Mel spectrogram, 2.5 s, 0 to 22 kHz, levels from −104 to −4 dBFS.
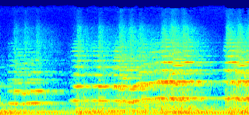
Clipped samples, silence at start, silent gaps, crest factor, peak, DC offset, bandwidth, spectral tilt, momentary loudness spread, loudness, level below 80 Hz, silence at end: under 0.1%; 0 s; none; 16 dB; -14 dBFS; under 0.1%; 17 kHz; -5.5 dB/octave; 9 LU; -29 LUFS; -42 dBFS; 0 s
